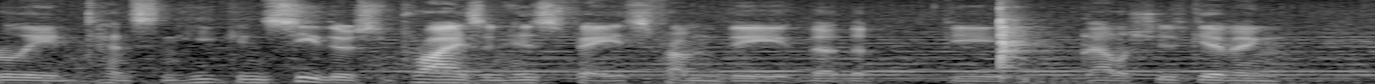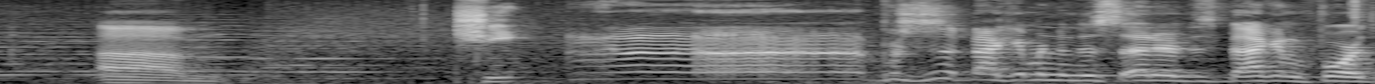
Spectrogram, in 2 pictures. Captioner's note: groans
